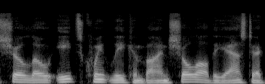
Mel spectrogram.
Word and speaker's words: Xoloitzcuintle: since the name zolo at swintley which is pronounced show low eats quint lee combined show all the aztec god of the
